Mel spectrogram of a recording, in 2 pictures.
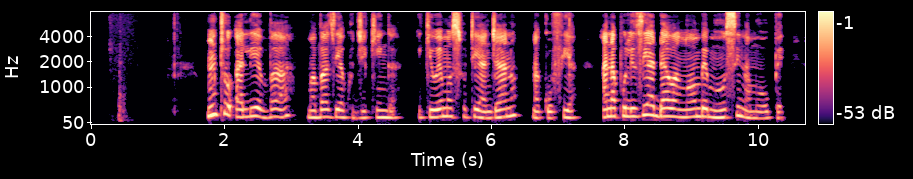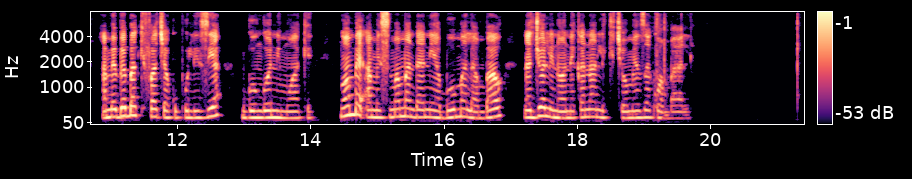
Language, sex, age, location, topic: Swahili, female, 25-35, Kisumu, agriculture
